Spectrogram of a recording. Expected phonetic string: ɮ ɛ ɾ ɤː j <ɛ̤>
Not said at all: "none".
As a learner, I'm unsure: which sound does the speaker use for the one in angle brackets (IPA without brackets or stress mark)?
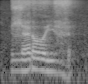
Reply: ɛ̤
